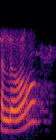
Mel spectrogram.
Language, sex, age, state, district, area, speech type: Telugu, female, 30-45, Andhra Pradesh, Nandyal, rural, conversation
